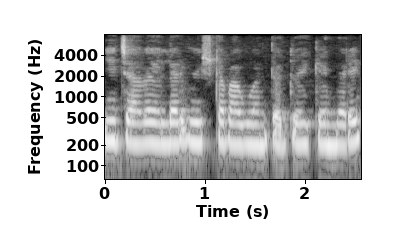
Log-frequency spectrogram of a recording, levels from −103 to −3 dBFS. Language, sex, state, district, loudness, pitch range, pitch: Kannada, female, Karnataka, Dharwad, -15 LUFS, 205-215 Hz, 210 Hz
